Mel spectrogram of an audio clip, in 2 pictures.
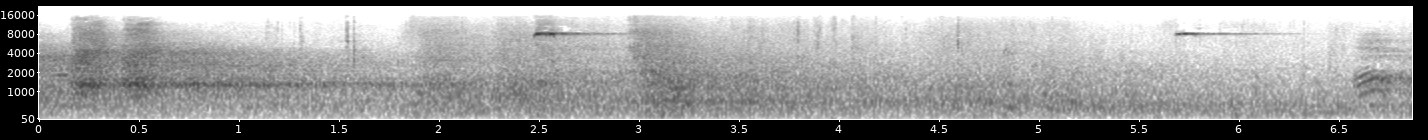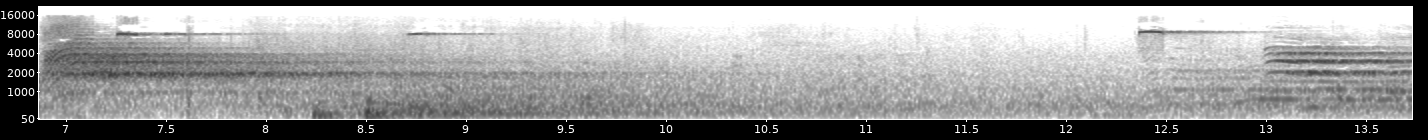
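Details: Young belugas from the children's group at Port of Nagoya Public Aquarium on 5 November 2017, playing while moved between pools: brief high steady pings, then a burst of rising harmonic squeals and a final stacked whistle over splashing water.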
